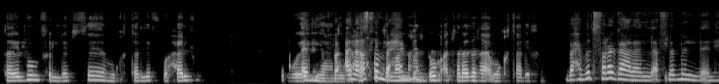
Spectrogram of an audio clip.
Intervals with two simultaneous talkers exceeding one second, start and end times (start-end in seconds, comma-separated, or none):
3.0-4.3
